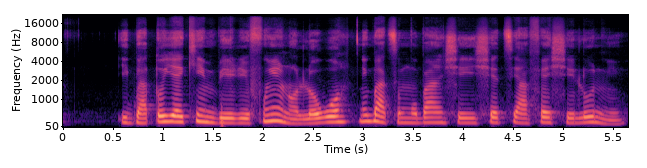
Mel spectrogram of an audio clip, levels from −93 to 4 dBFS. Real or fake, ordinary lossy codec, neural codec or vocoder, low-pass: fake; none; autoencoder, 48 kHz, 128 numbers a frame, DAC-VAE, trained on Japanese speech; none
